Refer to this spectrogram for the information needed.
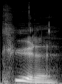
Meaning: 1. cool 2. calm, restrained, passionless 3. cool, frigid
- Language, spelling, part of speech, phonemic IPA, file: German, kühl, adjective, /kyːl/, De-kühl.ogg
